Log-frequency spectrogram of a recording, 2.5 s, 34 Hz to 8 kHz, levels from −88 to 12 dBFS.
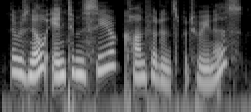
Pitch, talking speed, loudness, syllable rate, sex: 210 Hz, 190 wpm, -19 LUFS, 7.1 syllables/s, female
